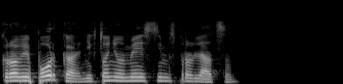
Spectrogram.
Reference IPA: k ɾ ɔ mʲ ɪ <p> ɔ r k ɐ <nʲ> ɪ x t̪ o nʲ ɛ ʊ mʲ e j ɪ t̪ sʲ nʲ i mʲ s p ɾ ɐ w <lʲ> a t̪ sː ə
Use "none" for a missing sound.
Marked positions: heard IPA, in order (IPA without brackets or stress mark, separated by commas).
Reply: p, nʲ, lʲ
